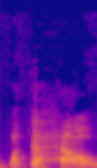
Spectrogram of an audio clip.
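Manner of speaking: retold shock, scolding a character; mock-furious demand; outraged.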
